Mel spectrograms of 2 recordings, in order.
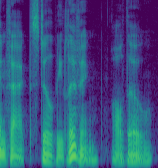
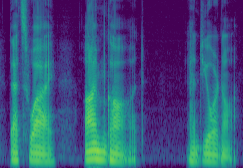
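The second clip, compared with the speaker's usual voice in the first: soft, kindly delivery; 4 dB louder than usual. Speaker retells what Father said, leaning across the desk, retelling a kind, soft voice. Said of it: "in a very kind, soft voice said".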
